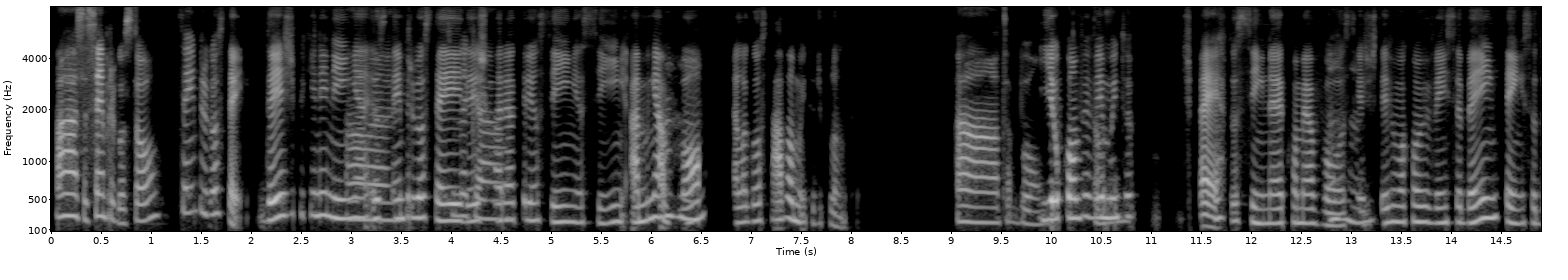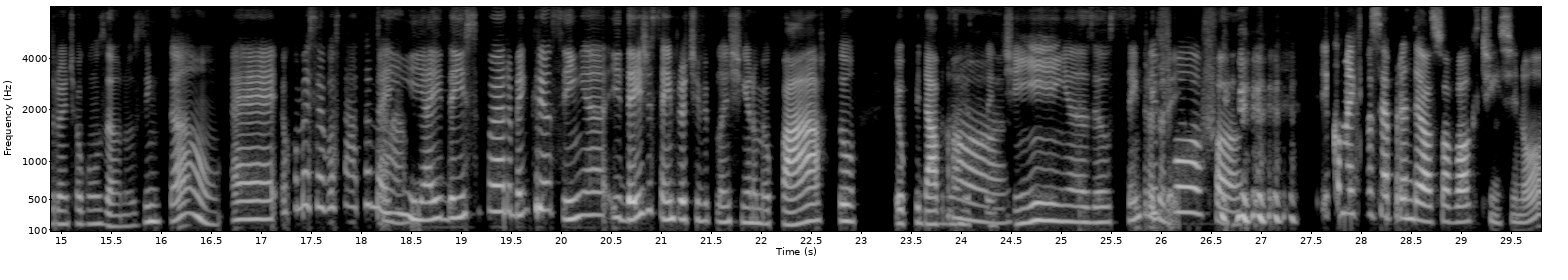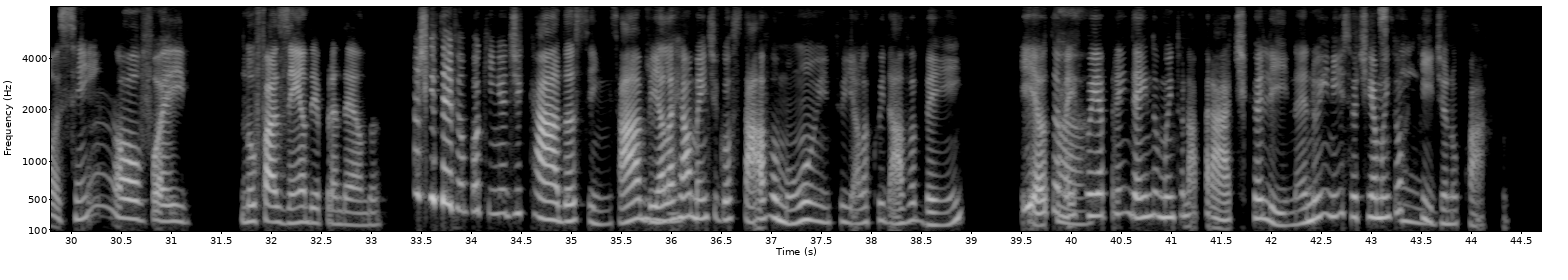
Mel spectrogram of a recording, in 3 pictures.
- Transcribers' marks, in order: tapping; laugh
- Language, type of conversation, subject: Portuguese, podcast, Como você usa plantas para deixar o espaço mais agradável?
